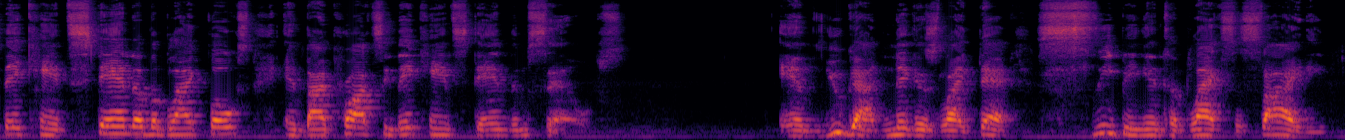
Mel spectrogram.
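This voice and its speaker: A man's voice: on the high side, dark tone. An American man hosting a casual, opinionated live talk show, speaking bluntly with slang and profanity. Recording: echoey room.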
